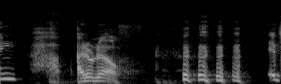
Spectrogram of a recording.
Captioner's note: chuckles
